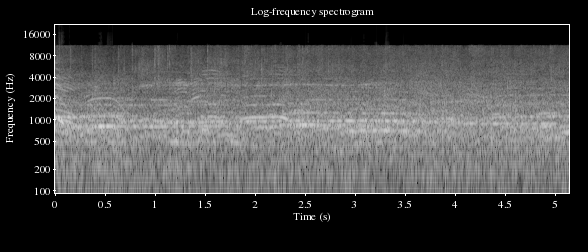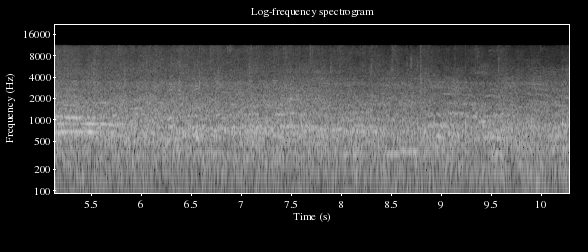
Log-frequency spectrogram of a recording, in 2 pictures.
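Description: Crowd in a large hall cheering and shouting as a cage fight ends, several voices calling out over a steady crowd noise. The calling dies down after about five seconds, leaving a somewhat quieter crowd noise.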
